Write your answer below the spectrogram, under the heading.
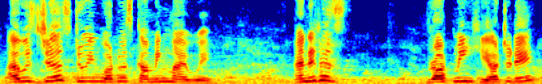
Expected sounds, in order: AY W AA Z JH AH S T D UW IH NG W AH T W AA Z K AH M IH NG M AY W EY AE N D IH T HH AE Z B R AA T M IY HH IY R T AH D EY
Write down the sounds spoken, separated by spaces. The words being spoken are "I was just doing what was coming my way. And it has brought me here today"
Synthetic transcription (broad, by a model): AY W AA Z JH AH S T D UW IH NG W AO T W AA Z K AH M IH NG M AY W EY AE N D IH T HH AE Z B R AA T M IY HH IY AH T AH D EY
